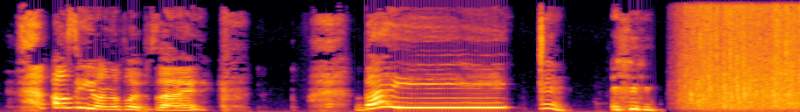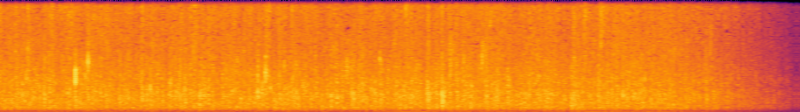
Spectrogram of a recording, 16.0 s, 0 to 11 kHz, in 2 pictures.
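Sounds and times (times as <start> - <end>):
rain-like hiss: 6.8 - 16.0.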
